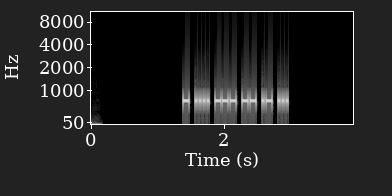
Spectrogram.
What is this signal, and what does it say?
Morse code, heard as a keyed tone, about 40 wpm, 700 Hz. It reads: THOMAS
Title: USA Common Names - 40wpm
